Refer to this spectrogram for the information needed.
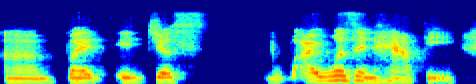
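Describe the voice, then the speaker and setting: An American accent and a normal speaking voice, with ordinary pitch variation over a quiet background. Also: woman. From Iran, then US from age 11. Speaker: breathwork and bodywork practitioner. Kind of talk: casual interview.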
